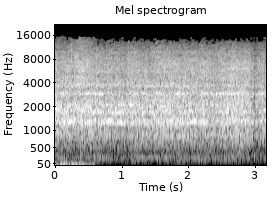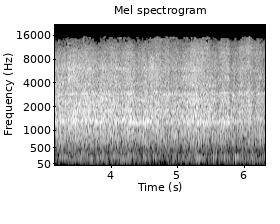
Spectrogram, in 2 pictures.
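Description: Intermodal freight train of pocket wagons carrying lorry trailers rolling past, a steady run of wheels on rail with a faint, even high whine.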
